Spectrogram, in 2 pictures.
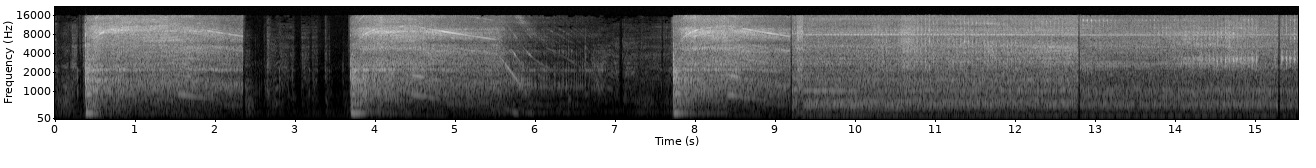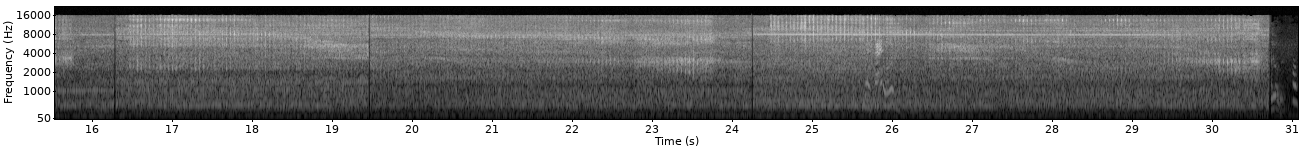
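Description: An electric sliding compound miter saw starts up and cuts through pine boards in short bursts, its motor winding down with a falling whine after each cut. From about nine seconds in, a band saw runs steadily with an even hum while it cuts a curve in a pine board.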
